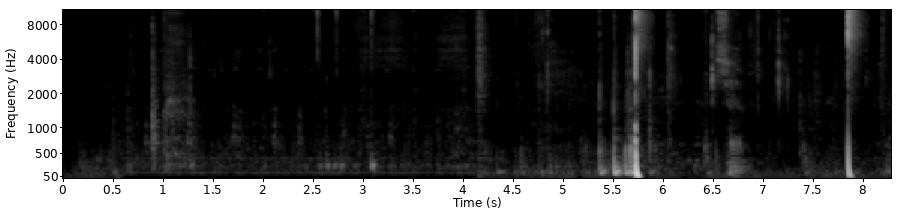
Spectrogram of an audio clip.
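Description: Small plastic parts of a Magic Mixies crystal ball's misting chamber being handled and fitted together: scattered light plastic clicks and rattles, with two sharp clicks about six seconds in and near the end.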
